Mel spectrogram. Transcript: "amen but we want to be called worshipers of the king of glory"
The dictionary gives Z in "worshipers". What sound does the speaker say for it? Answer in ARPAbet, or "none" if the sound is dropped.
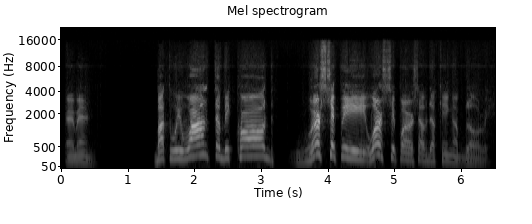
S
